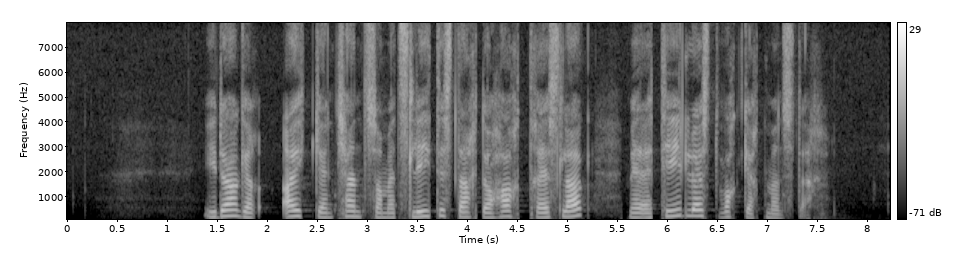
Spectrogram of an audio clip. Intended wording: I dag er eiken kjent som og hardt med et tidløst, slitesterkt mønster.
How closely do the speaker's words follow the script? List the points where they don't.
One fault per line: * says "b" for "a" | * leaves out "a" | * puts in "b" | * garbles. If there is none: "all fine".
* puts in "et slitesterkt"
* puts in "treslag"
* says "vakkert" for "slitesterkt"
